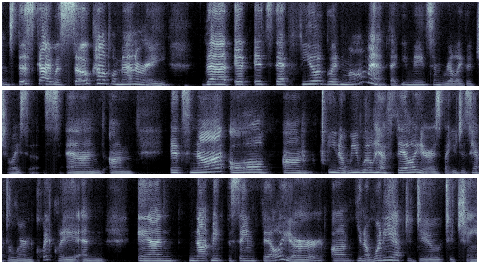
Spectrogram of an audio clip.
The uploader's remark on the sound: This interview was conducted. Over Zoom.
